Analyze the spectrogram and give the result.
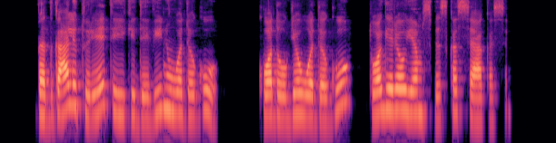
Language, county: Lithuanian, Utena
